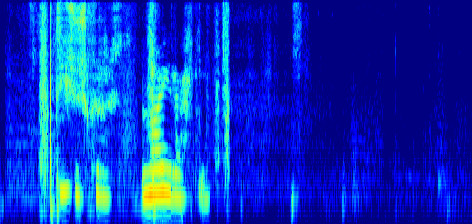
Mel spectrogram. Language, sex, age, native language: Icelandic, male, 10, Icelandic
